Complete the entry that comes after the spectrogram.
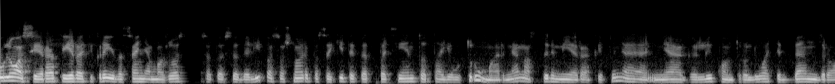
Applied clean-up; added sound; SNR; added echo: none; none; none; none.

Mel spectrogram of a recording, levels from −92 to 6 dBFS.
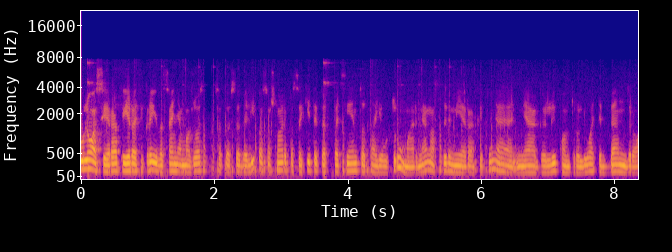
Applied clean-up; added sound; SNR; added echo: none; Thump, thud; 18 dB; none.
